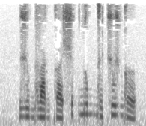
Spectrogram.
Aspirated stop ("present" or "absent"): absent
